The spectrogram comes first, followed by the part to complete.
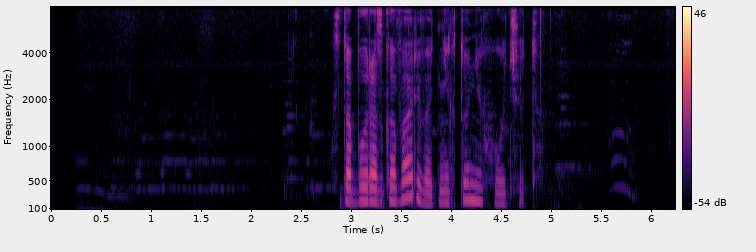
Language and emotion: Russian, neutral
